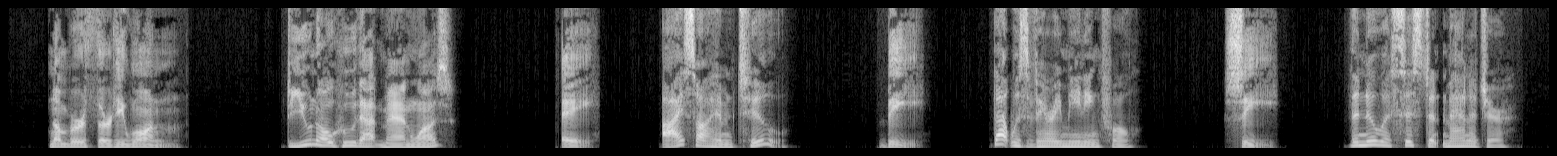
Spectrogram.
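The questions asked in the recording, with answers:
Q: Do you know who that man was?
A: C: The new assistant manager.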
